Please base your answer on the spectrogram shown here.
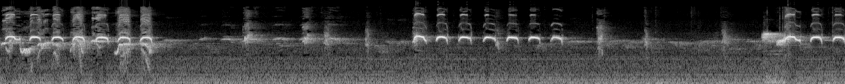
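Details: A female Chinese hwamei calls to provoke a male. Bright, evenly spaced whistled notes come in runs of five to seven, with scattered softer chirps between the runs.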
